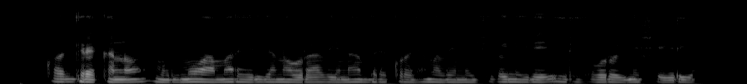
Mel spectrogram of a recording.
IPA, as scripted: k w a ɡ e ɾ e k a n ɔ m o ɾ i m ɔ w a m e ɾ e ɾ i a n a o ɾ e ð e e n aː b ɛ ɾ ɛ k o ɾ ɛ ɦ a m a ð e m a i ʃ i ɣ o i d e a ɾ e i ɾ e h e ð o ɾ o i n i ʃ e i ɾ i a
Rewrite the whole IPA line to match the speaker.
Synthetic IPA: k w a ɡ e ɾ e k a n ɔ m o ɾ i m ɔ w a m a ɾ e ɾ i a n a o ɾ a ð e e n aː b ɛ ɾ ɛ k o ɾ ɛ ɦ a m a ð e n a i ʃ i ɣ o i n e i ɾ e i ɾ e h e ɣ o ɾ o i n e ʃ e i ɾ i a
